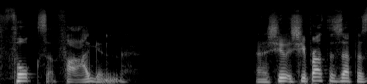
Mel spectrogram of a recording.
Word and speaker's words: Volkswagen: I don't know why she was obsessed with the fact that in German, Volkswagen is pronounced Volkswagen.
